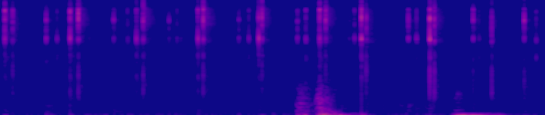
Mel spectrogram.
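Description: Long nails tap and scratch a small, glossy red lacquered lipstick tube, making a rapid run of sharp, bright clicks. Two stretches of softer, lower scraping rumble break in midway and near the end. Each tap dies away almost instantly, leaving crisp, dry ticks.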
